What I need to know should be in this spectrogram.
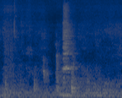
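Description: A lift button clicks as it is pressed.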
